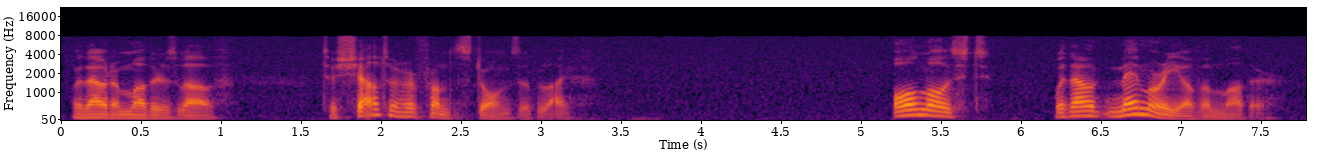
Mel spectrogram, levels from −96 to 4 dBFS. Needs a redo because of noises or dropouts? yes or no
no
